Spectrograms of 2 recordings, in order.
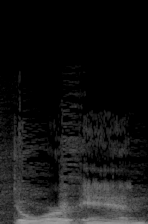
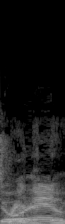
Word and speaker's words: Doran: watched a video and listened to him say his name so that I would get it right because I got it so wrong last week. Doran. It's Doran. right in the notes.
